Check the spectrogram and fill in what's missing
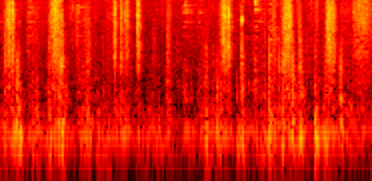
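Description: Close metallic ratcheting and clinking as a ball joint puller's bolt is tightened against a control arm joint, a busy run of small sharp clicks and scrapes with no talk.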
